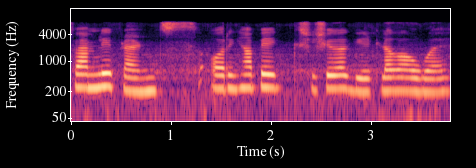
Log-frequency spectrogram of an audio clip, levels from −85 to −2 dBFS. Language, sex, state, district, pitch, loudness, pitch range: Hindi, female, Haryana, Jhajjar, 215 Hz, -16 LUFS, 205-245 Hz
